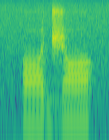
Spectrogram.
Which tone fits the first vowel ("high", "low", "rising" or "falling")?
low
